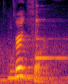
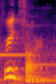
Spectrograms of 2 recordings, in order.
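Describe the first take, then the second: First: The first word is said like 'Greg'. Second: The first word is not said like 'Greg'. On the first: The speaker calls it right. "is pronounced Greg Farm" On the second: The speaker calls it wrong. "We've been calling it Greig Farm"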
